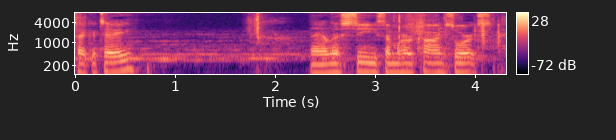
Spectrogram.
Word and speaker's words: Hecate: said the last video Hecate is is HEK a te okay and this pronounced Hecate then let's see summer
